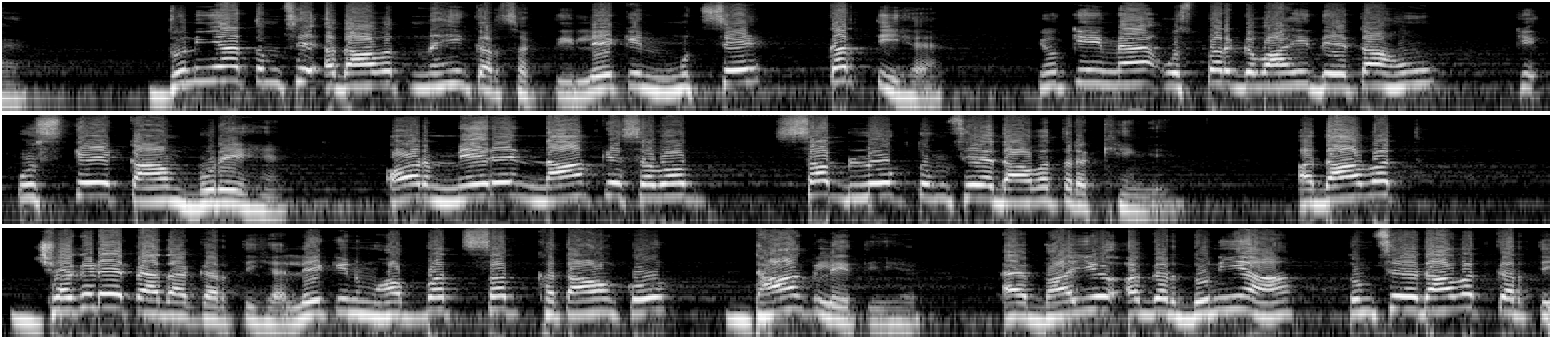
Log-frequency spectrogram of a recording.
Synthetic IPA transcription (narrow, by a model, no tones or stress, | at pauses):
ɦɛː | d̪ʊnijat̪ʊmseʔɐd̪aːʋət̪nɐɦĩkɐɾsɐk̚t̪ileːkɪnmʊd͡ʒʱse | kɐɾt̪iɦɛ̰ːkjõːkimɛ̃ːʔʊspɐɾɡɐʋaːɦid̪eːt̪aɦũ | kiʊskekaːmbʊɾeɦɛ̃ːɔːɾmeːɾenaːmkesɐbəb̚ | sɐbloːɡt̪ʊmseɐd̪aːʋət̪ɾɐkʰːẽːŋɡḛː | ɐd̪aːʋət̪ | d͡ʒʱɐɡɽepɛːd̪akɐɾt̪iɦɛ̰leːkɪnmʊɦəbːət̪sɐb̚kʰɐt̪aːõko | ɖʱãːkleːt̪iɦɛː | ɛːbʱaːjoʔɐɡəɾd̪ʊnija | t̪ʊmseɐd̪aːʋət̪kɐɾt̪i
